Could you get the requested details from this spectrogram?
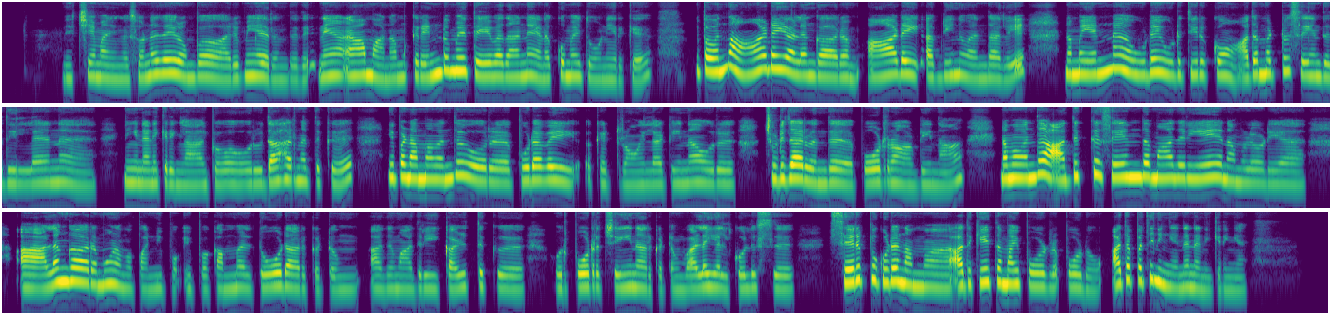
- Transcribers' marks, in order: other noise; "போடும்" said as "போடுவோம்"
- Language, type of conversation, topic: Tamil, podcast, உங்கள் ஆடைகள் உங்கள் தன்னம்பிக்கையை எப்படிப் பாதிக்கிறது என்று நீங்கள் நினைக்கிறீர்களா?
